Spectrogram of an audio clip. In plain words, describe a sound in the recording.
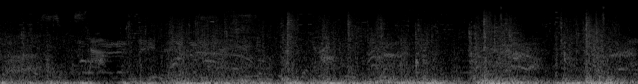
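Game explosions boom.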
